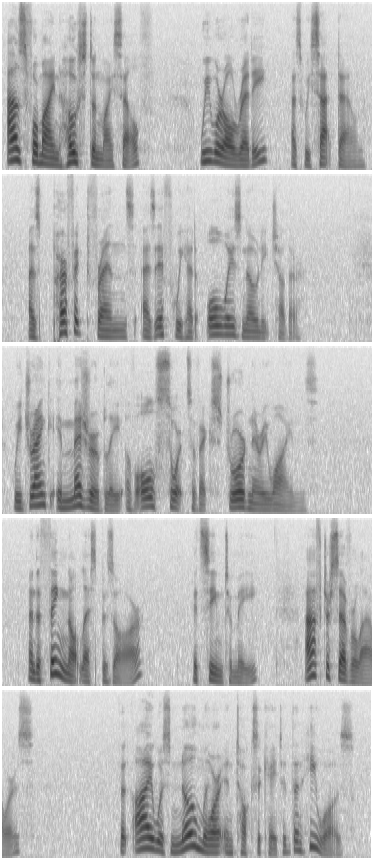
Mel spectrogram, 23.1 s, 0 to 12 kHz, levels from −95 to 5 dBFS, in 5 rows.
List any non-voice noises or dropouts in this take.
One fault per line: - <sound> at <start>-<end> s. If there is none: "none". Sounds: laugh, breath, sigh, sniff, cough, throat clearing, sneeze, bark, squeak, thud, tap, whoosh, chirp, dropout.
none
